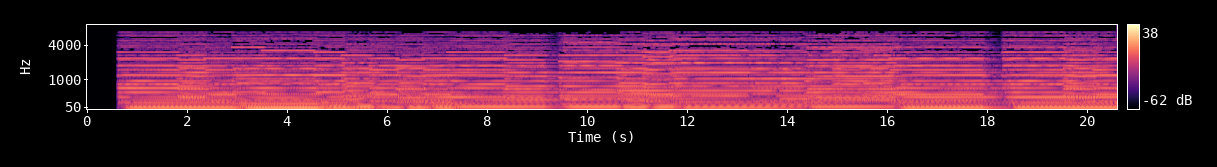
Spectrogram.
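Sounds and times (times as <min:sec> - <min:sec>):
pipe organ: 0:00.6 - 0:20.5.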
